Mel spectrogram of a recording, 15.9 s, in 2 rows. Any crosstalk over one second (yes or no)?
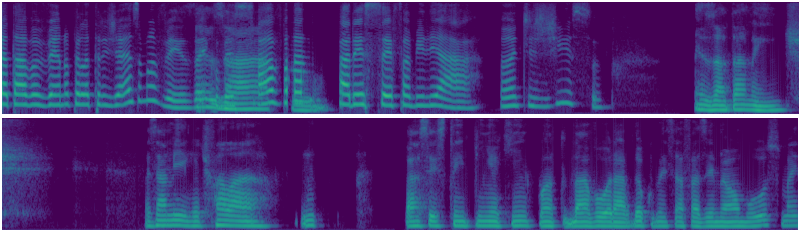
yes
